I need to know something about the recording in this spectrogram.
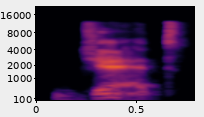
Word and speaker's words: jet: the pronunciation okay so jet with a strong sound at the beginning that will be a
